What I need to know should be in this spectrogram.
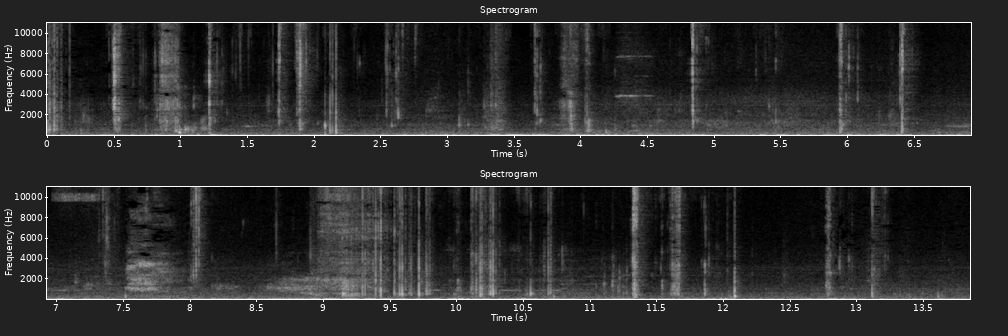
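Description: A young woman chews and slurps food noisily close to a microphone.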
